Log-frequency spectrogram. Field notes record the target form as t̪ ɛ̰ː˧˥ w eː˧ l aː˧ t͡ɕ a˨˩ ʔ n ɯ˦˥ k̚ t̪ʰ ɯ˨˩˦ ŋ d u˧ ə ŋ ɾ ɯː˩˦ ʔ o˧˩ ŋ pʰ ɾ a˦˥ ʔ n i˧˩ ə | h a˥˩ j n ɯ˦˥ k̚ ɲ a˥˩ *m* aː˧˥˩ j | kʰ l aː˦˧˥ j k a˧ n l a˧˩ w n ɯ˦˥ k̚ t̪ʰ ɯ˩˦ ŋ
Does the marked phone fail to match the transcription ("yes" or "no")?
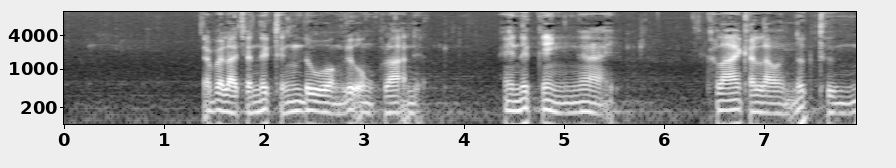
yes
